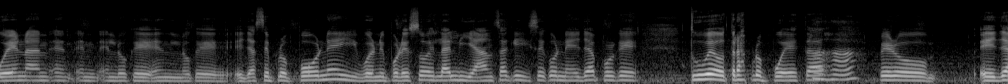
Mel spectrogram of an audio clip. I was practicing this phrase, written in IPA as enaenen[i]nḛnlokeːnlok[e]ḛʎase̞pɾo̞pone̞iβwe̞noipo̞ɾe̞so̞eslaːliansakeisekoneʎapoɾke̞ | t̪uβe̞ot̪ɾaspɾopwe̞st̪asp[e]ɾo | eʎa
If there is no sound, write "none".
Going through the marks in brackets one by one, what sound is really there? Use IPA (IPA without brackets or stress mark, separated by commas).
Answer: e, e, e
